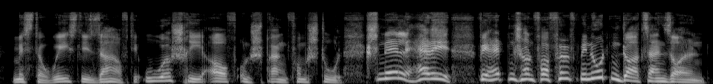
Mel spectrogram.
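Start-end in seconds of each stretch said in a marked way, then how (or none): 3.6-7.1 much higher and louder, hurried call; urgent shout. A narrator's reading. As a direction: yell it while running for the door. Urgent call while rushing out.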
